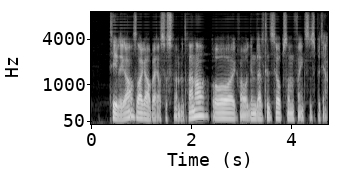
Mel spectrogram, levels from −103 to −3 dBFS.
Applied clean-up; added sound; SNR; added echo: neural mask model DeepFilterNet 3.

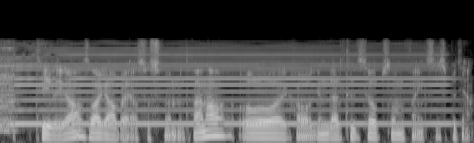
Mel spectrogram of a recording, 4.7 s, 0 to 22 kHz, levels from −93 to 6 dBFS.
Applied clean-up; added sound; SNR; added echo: none; Bowed string instrument; 6 dB; none.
